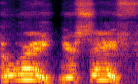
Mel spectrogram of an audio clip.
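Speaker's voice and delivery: high-pitched, comforting, reassuring yell. Game master voicing a character calling up from behind cover, yelling. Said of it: "Adrian will yell up from behind his cover".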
